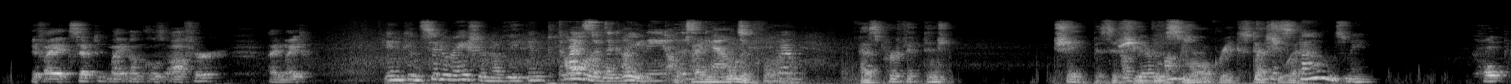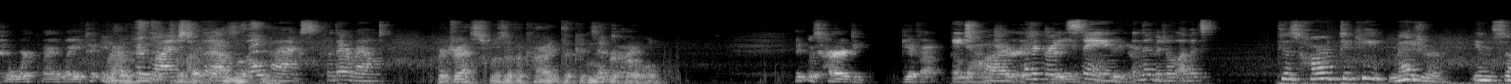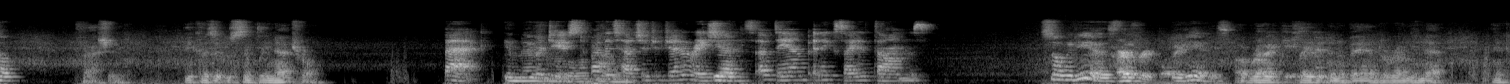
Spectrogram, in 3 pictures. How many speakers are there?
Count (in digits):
4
